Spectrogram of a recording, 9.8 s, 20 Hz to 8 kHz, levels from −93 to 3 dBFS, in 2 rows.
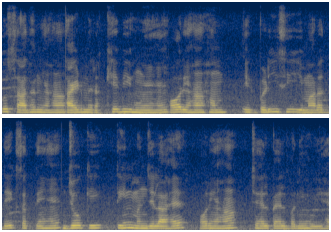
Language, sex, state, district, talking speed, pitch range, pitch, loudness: Hindi, male, Uttar Pradesh, Ghazipur, 175 wpm, 160-175 Hz, 165 Hz, -20 LUFS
